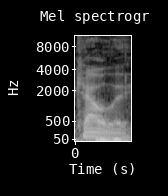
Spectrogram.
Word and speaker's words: Cowley: and it's pronounced Cowley? Cowley, yeah.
